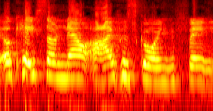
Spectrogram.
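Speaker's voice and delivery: ordinary delivery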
